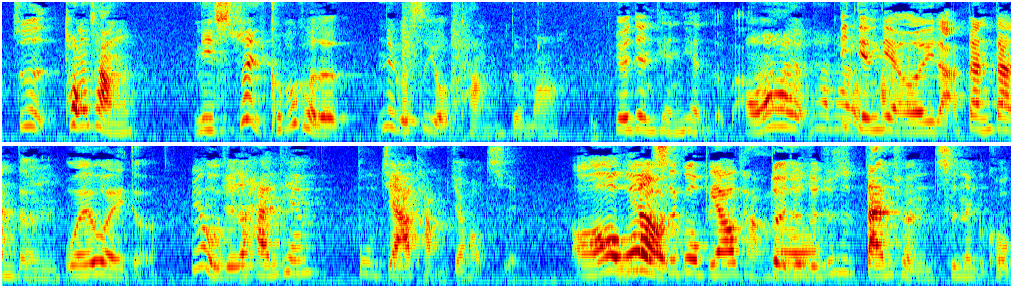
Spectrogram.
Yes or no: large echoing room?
no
